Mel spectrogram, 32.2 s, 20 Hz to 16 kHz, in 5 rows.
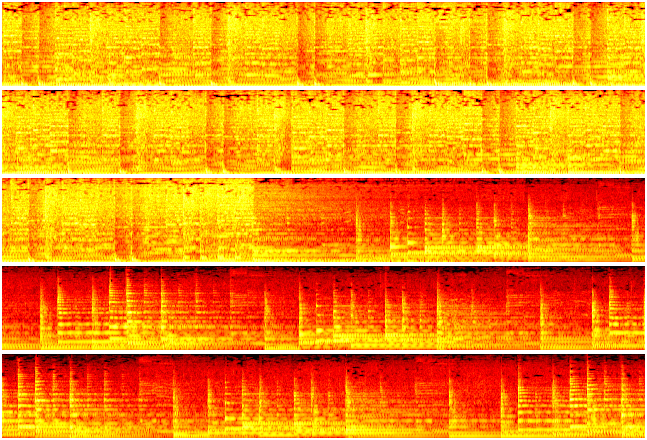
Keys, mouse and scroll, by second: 7.7 space, 7.8-8.4 click, 8.2 space, 8.9-10.1 drag, 13.5 right click, 14.8 click, 15.4 right click, 17.5 typing, 19.2 click, 19.2 typing, 22.0 Right, 22.0 typing, 23.0 shift+Right, 25.3 Left, 27.9 click, 29.4-30.5 typing, 29.6 click.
